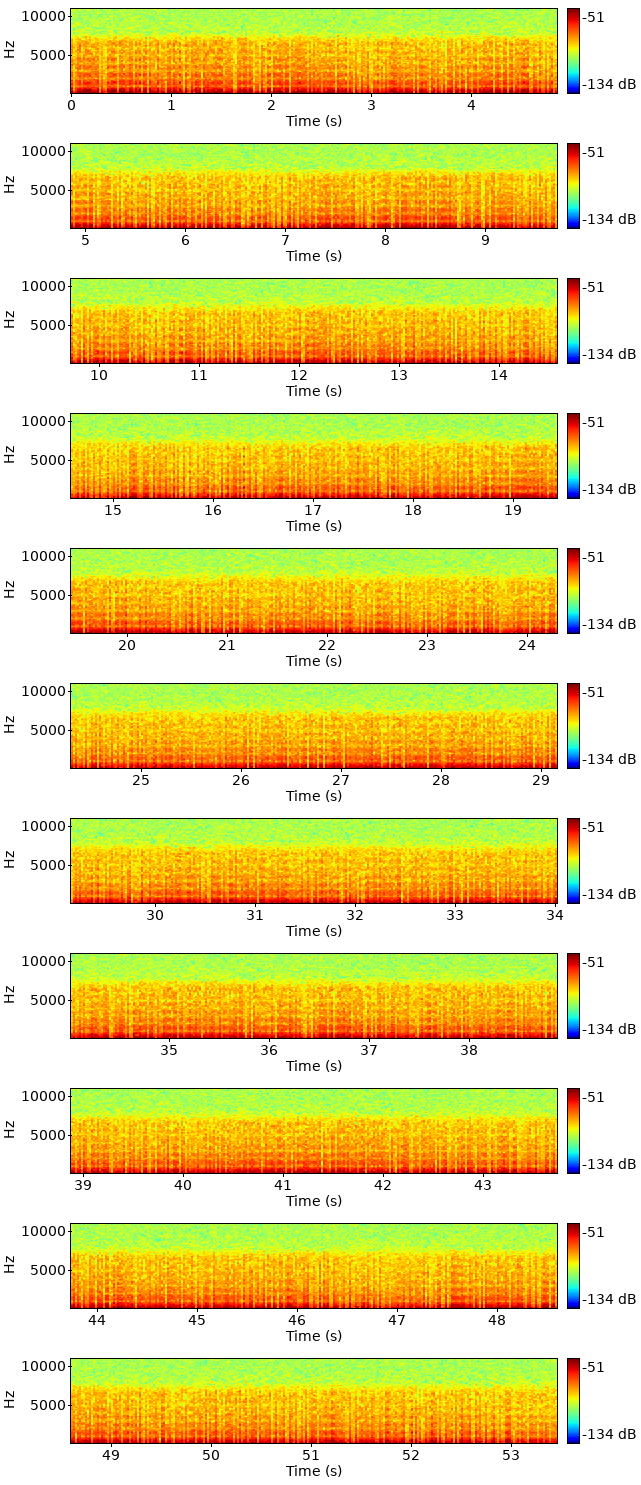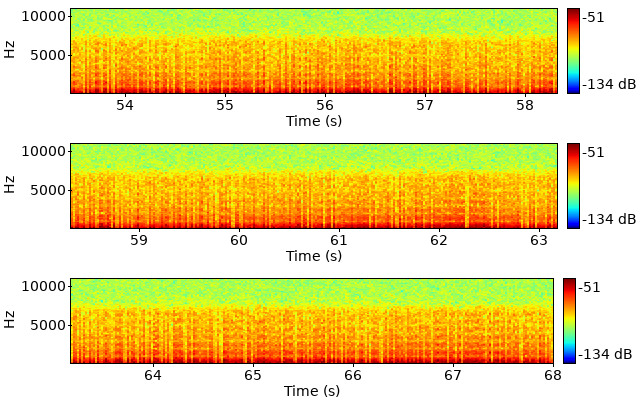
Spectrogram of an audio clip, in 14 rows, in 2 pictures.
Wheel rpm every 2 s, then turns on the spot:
200, 210, 230, 230, 230, 230, 220, 230, 220, 230, 230, 240, 230, 230, 230, 230, 210, 190, 210, 230, 230, 230, 230, 230, 230, 230, 230, 230, 230, 230, 230, 230, 230, 230.
none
